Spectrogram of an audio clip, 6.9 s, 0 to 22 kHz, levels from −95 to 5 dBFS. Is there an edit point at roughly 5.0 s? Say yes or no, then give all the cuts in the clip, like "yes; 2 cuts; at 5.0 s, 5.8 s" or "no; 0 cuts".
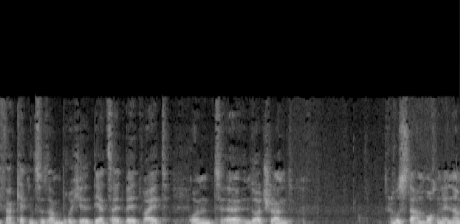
no; 1 cut; at 2.8 s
